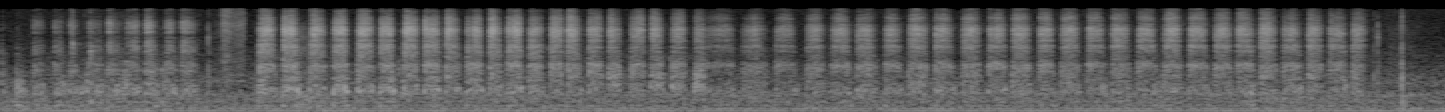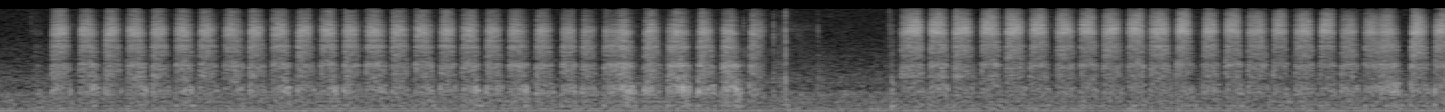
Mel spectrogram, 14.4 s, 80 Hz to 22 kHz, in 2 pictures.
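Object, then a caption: Paper coloring sheet under a felt-tip marker. The felt tip of a red plastic marker, held in a hand with long purple nails, rubs in short strokes across a thin white printed paper coloring sheet lying on a coloring book. The result is rapid, bright, scratchy strokes in steady bursts, broken by brief quiet pauses near 1, 7 and 11 seconds.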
